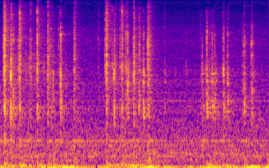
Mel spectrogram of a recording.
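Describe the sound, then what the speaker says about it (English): Quick bursts of keystrokes on a computer keyboard, close and fairly quiet, come in two clusters with a short pause between them. "Let's type that again."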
